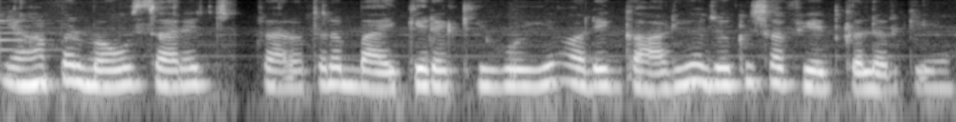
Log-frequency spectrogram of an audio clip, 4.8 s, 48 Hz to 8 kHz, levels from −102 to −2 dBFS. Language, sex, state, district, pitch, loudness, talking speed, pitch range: Hindi, female, Uttar Pradesh, Hamirpur, 220 Hz, -16 LUFS, 240 wpm, 205-230 Hz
